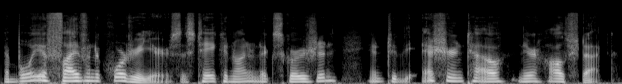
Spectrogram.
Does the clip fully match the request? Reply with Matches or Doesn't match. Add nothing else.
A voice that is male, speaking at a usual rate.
Matches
